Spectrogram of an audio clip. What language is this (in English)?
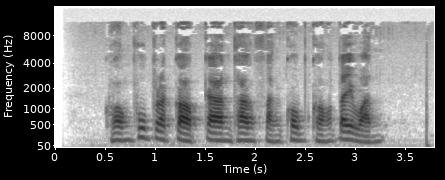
Thai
